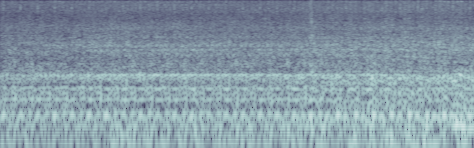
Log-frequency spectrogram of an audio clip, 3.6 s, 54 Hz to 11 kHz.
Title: ENGINE MISFIRING/PALYADO/WHAT REASON/HOW TO FIX IT/PROBLEM SOLVE/WATCH THIS/LAUNCH X431 PRO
